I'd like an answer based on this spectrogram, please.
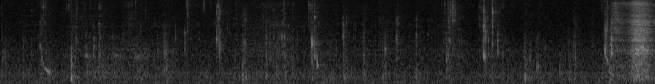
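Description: Quiet, close mouth sounds of eating soft, creamy Monthong durian flesh: wet chewing with scattered small clicks and lip smacks. A brief louder hiss comes about six seconds in.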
